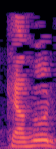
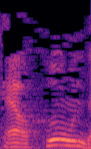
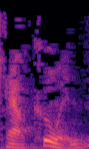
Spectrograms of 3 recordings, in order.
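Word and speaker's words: Colquhoun: By the way, you see that I quote Calhoun there. I don't know if it's Calhoun or Calhoun. It's not Calcuin. The Q is silent. I didn't know that for a long time.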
